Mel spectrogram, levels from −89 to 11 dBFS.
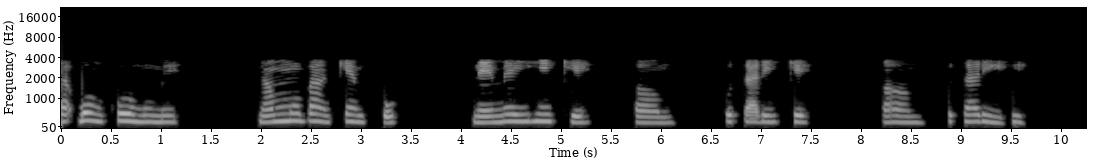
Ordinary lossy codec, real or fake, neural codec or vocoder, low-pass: none; real; none; 3.6 kHz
